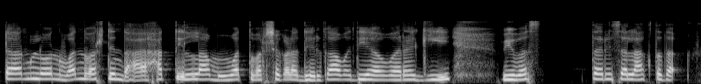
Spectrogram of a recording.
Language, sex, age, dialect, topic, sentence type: Kannada, female, 31-35, Dharwad Kannada, banking, statement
